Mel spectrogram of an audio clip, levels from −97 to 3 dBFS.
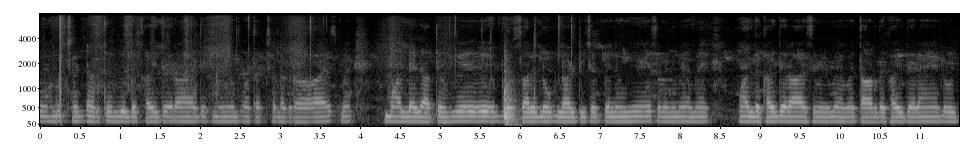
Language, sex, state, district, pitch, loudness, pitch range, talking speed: Hindi, male, Chhattisgarh, Raigarh, 125 Hz, -39 LUFS, 125-130 Hz, 220 wpm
